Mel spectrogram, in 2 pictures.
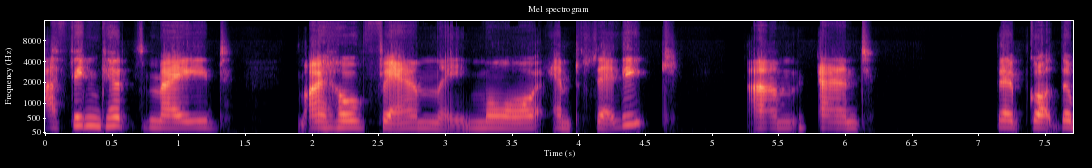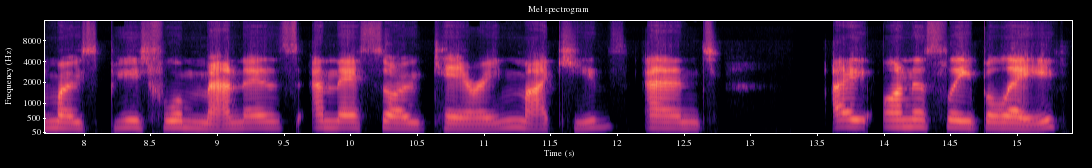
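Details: Adult woman with Friedreich's ataxia, a progressive inherited condition diagnosed at age 17, who is unsteady on her feet; slow speech, consistent with ataxic dysarthria.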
